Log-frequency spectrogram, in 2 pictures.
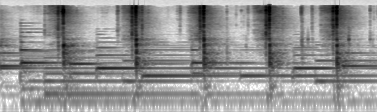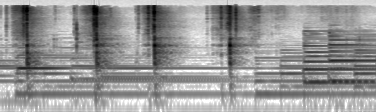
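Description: Knife chopping food on a cutting board in about ten even strokes, roughly three every two seconds, over background music.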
